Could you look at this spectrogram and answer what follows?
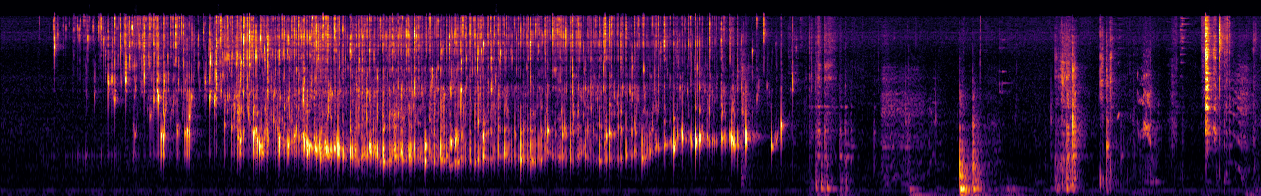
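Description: Coffee poured from a pot into a cup on a desk: a steady, close liquid stream whose pitch rises as the cup fills over several seconds, followed by a few light clinks and knocks.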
